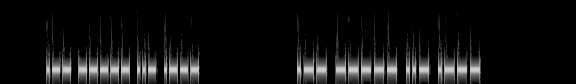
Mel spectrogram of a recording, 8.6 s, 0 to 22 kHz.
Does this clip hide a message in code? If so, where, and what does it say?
Yes: Morse code from 0.7 to 7.2 s, heard as a keyed tone, about 33 wpm, 700 Hz. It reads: W0UJ W0UJ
